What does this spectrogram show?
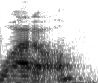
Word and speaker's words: what'll: two things going on there's a slight vowel before the L and the t is tapped so it's going to sound more like a light quick D sound let's look at those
